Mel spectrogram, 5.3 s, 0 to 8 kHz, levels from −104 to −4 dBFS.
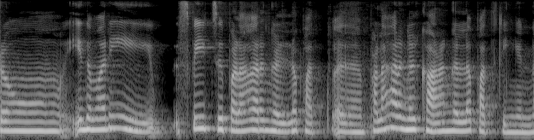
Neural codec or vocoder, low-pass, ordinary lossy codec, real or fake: none; none; none; real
